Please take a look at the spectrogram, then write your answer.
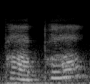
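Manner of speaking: high, tentative little call; high questioning voice of a trapped boy; faint distant child. A narrator's reading. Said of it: "faint in the distance".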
